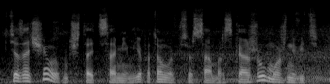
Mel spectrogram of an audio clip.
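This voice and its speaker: A man's voice: on the low side, sing-song, fast talker, background noise. A man hosting a radio show, reading a fairy tale and chatting in a playful, ironic way. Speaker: radio host. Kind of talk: storytelling and casual radio talk.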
